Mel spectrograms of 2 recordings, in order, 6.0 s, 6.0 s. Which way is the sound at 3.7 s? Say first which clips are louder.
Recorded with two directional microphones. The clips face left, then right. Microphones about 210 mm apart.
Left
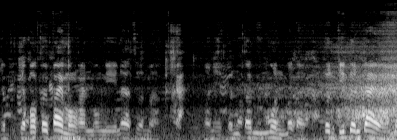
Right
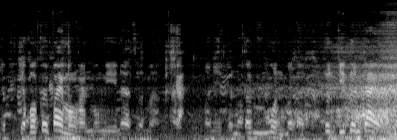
Left 5 dB; 35° left (ahead or behind).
